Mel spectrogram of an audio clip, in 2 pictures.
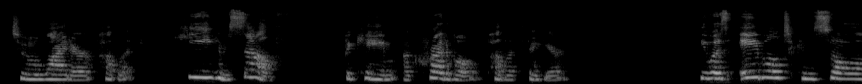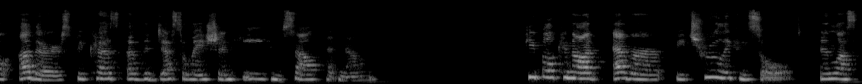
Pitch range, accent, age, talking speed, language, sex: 225-275 Hz, American, 40-59, 110 wpm, English, female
